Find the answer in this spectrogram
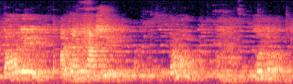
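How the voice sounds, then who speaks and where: A woman's voice: high-pitched, animated, slow pace. A woman playing a stern police officer in an echoey hall. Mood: lecturing. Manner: firm, admonishing, mixing in English phrases. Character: stern female police officer, lecturing calmly. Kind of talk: stage play acting. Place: large hall stage. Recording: echoey hall, distant mic, music behind.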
